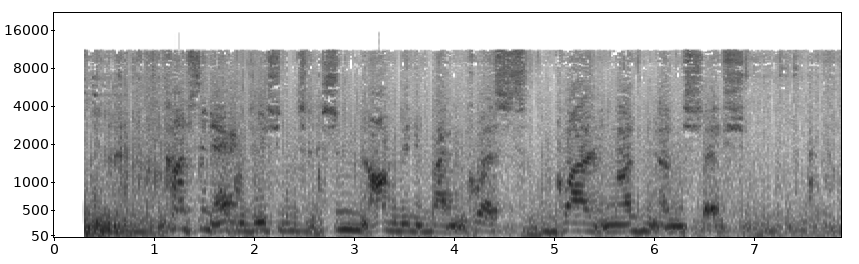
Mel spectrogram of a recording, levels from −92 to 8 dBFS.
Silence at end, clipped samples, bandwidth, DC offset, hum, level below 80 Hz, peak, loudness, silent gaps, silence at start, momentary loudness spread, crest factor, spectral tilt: 0 s; under 0.1%; 12 kHz; under 0.1%; none; -34 dBFS; 0 dBFS; -12 LUFS; none; 0.3 s; 8 LU; 14 dB; -4 dB/octave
